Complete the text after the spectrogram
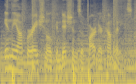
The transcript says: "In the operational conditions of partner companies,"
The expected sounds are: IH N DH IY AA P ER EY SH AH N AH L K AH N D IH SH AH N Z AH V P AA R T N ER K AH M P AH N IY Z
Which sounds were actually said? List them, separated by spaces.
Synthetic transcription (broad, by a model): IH N DH IY AA P ER EY SH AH N L K AH N D IH SH AH N Z AH V P AA R T N ER K AH M P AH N IY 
